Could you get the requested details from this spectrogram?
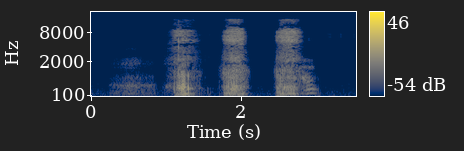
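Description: A soft inward breath followed by three loud, explosive bursts about a second apart: a run of repeated sneezes.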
